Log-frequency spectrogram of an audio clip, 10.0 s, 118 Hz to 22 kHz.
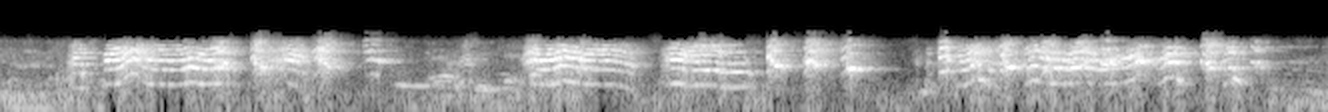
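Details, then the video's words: A 19-month-old Australian Cattle Dog gives wavering, dingo-like howls and yodels in bursts of a second or two, teaching a 10-week-old puppy its dingo noises; owner counts 10 sound variations. "Australian Cattle dog Making dingo sounds, volume beware"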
